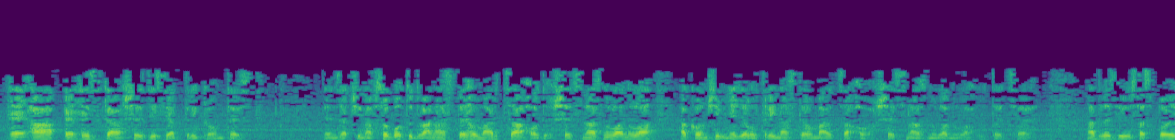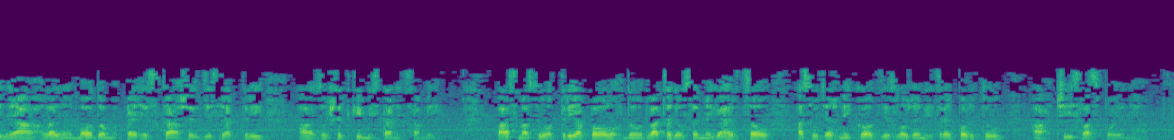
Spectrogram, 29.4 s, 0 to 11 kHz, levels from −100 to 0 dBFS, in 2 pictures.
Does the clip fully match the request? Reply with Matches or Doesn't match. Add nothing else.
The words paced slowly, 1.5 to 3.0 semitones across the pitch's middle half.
Doesn't match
